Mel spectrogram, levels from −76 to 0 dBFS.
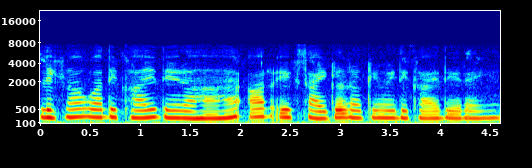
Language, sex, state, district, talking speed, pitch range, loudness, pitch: Hindi, male, Bihar, Madhepura, 195 wpm, 210-235 Hz, -15 LUFS, 220 Hz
